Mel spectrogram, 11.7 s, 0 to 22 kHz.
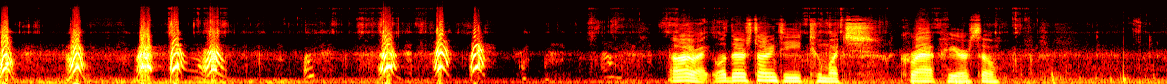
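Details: Two Miniature Schnauzer brothers romping in their leafy yard in Aroostook County, Maine, in October 2024: a run of short, sharp barks spaced about half a second apart, then a stretch of human speech with a few more barks mixed in.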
